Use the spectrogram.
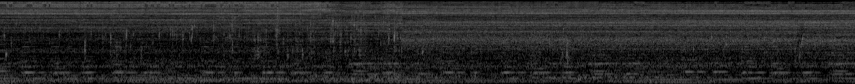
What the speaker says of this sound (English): Time for another thorough rinsing.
